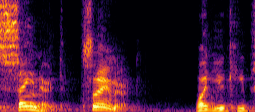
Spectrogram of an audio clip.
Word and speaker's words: Sainert: Sainert. Now, why do you say the accent is on the last syllable? He likes it that way. It's like say nurse, only say nerd.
